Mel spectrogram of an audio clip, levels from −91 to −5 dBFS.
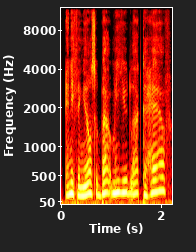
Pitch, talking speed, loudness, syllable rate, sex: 185 Hz, 215 wpm, -15 LUFS, 5.7 syllables/s, male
